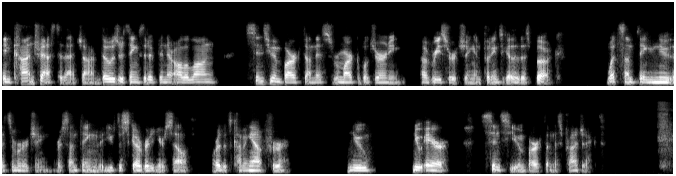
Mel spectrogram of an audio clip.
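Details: Adult male speaker; typical speech.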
